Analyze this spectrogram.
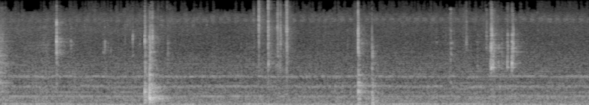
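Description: Scattered clicks and light knocks of a disassembled computer power supply's metal housing and parts being handled, the loudest knock about two seconds in, over a faint steady hum.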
